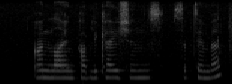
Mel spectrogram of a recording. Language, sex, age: English, female, 19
